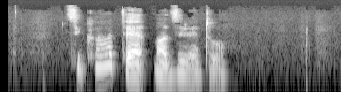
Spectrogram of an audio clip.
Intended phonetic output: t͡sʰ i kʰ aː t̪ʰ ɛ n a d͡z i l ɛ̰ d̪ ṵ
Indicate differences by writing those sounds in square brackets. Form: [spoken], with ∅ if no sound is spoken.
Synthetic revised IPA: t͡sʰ i kʰ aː t̪ʰ ɛ [m] a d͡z i [ɾ] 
